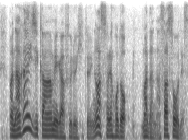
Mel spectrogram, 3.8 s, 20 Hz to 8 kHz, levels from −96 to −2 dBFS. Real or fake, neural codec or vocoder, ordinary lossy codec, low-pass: real; none; Opus, 24 kbps; 7.2 kHz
